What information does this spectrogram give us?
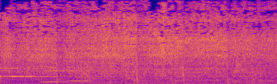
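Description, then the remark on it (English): An electric train pulls into the central station in Krakow, Poland, with a steady, loud rumble, and brief high squeals from the wheels suggest it is braking toward a stop. No voices. “The train let off a blast of steam and slowly ground to a halt.”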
